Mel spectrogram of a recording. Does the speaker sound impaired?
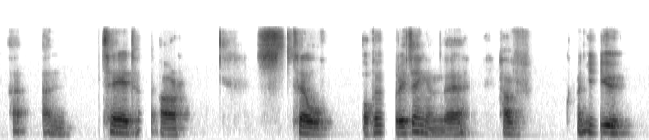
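Yes: stammer; restrictive through life until Maguire speech recovery program about 21 years ago; since Maguire program able to give public, after-dinner, wedding and funeral speeches; says currently pretty sloppy, not best example of Maguire program; here prolonged sounds, blocks.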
